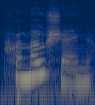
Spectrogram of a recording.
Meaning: 1. An advancement in rank or position 2. Dissemination of information in order to increase its popularity 3. An event intended to increase the reach or image of a product or brand
- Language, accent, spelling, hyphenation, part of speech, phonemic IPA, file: English, US, promotion, pro‧mo‧tion, noun, /pɹəˈmoʊʃn̩/, En-us-promotion.ogg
